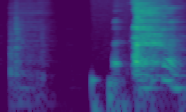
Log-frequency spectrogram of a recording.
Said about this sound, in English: Nice cough, bud. Excellent form.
